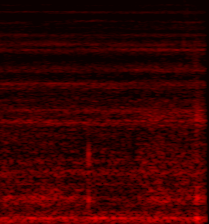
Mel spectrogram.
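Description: Near silence: faint kitchen room tone with a low steady hum, and a tiny tick about halfway through.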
